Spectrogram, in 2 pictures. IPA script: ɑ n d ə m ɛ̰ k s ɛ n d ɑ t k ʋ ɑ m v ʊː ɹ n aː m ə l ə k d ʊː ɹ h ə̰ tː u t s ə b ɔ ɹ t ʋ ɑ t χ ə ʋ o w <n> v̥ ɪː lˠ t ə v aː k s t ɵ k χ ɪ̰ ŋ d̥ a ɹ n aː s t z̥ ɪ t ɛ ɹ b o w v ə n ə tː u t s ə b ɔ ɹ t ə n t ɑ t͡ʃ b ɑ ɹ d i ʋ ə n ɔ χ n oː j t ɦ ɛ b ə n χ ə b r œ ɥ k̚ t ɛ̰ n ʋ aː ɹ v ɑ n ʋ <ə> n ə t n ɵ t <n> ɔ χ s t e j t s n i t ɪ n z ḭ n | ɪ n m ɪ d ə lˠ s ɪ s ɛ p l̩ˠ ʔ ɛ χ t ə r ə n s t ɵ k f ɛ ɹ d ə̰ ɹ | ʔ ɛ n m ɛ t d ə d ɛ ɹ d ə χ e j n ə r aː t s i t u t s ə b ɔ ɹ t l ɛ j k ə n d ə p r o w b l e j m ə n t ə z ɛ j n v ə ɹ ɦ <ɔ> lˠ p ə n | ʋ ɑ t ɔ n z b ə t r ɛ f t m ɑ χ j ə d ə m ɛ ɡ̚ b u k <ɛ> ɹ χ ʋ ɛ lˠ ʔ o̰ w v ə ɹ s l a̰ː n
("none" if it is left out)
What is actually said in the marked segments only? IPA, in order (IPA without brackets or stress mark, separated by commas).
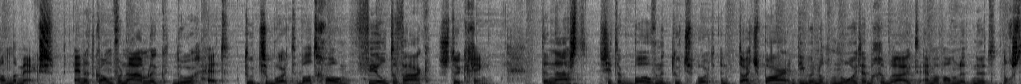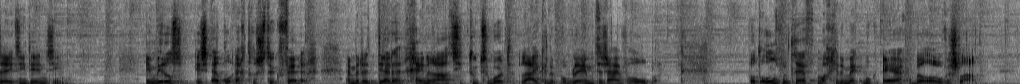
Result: n, ə, n, ɔ, ɛ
